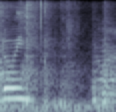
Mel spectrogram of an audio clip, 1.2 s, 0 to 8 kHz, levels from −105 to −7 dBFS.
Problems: constant background noise, background conversations at intervals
